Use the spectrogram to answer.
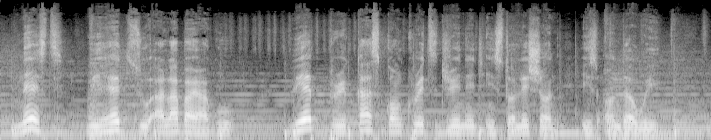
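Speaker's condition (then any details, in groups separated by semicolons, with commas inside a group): No condition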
